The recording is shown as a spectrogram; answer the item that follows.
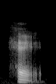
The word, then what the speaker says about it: हैं: हैं? Okay, so you don't really pronounce the N. Yeah, N is very faint.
